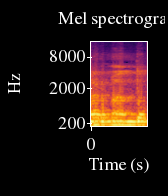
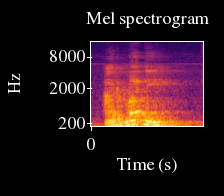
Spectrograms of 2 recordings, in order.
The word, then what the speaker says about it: Armani: ¿O un Armando, cómo se dice? ¿Ah? Armani. Con un Armani, creo que se dice, ¿no?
